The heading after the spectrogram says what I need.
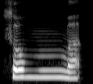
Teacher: इसमें मां की आवाज को मीम अलिफ मा नहीं बना देना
